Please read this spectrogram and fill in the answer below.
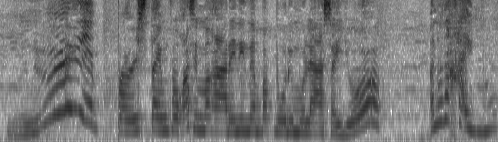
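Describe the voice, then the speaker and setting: Woman acting a flustered, high-voiced young housemaid. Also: big pitch swings, normal speed, soft background music. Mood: teasing, surprised. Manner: exclaiming, stammering when flustered. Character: flustered, chatty young housemaid with suitors, homesick for province. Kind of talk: radio-drama style acting.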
